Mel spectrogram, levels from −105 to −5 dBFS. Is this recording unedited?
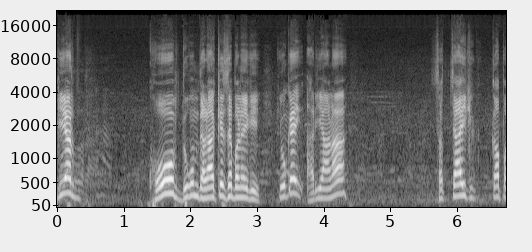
yes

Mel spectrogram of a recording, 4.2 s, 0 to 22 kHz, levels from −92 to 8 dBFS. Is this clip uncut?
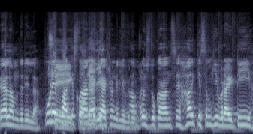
no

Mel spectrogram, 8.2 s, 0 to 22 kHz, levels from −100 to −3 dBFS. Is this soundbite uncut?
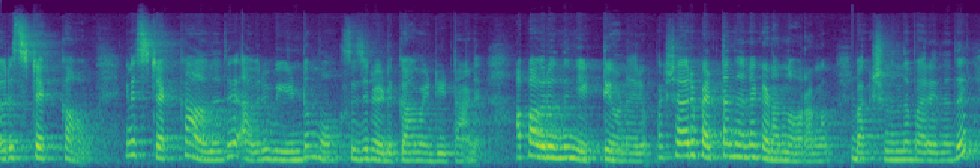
no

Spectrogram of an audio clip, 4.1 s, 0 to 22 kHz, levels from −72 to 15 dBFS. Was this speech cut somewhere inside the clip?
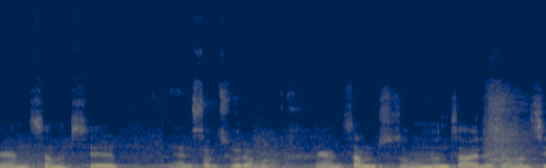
yes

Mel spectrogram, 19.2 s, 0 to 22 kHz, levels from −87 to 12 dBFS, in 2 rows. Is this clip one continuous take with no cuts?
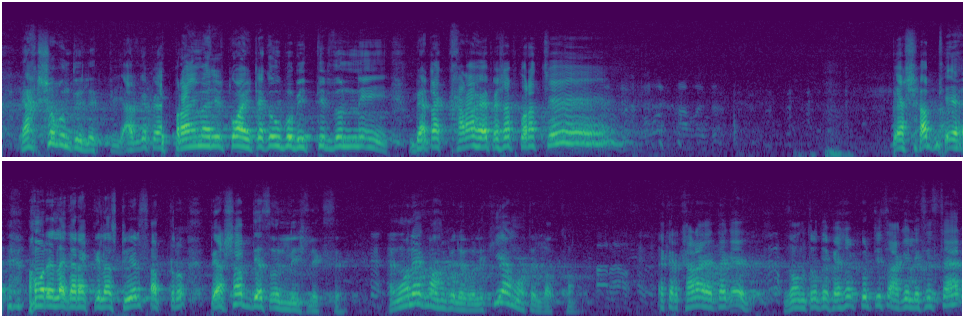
no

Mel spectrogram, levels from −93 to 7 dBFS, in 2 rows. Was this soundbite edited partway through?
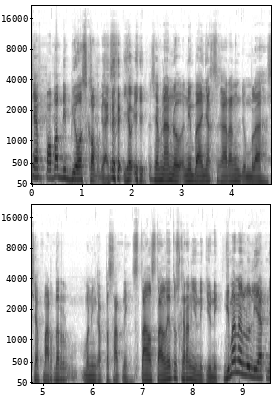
yes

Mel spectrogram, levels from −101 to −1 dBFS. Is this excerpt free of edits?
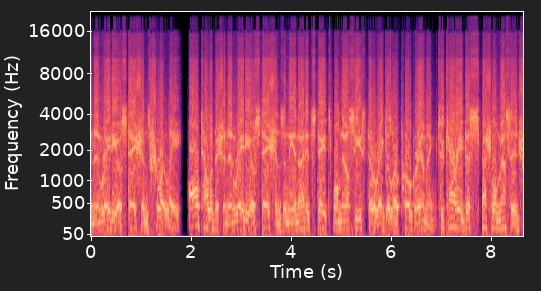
yes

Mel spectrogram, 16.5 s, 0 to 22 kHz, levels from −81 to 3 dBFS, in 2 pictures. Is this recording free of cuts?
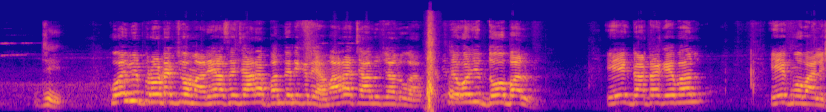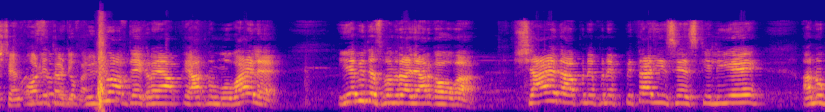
no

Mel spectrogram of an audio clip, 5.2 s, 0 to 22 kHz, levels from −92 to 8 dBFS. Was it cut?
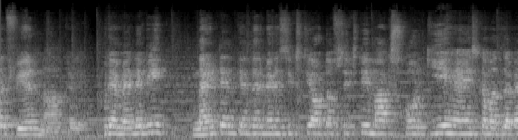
yes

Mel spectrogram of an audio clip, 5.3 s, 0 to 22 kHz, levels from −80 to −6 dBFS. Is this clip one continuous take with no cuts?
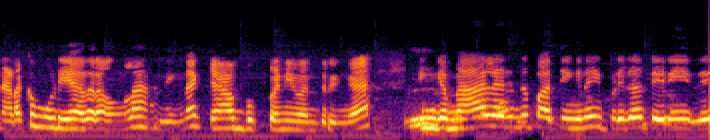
no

